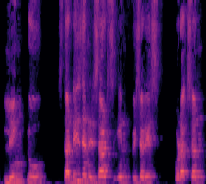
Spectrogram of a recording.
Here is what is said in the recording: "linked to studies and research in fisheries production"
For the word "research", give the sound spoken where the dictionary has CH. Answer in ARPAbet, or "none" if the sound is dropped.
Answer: S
